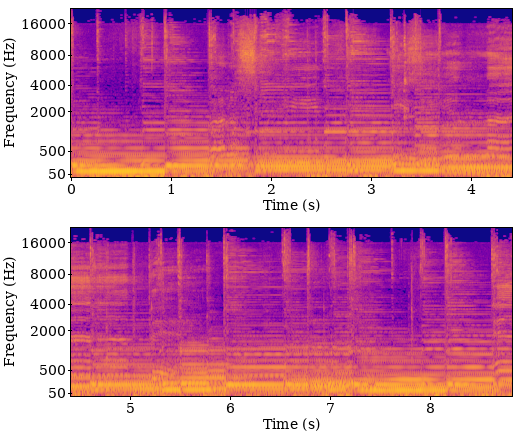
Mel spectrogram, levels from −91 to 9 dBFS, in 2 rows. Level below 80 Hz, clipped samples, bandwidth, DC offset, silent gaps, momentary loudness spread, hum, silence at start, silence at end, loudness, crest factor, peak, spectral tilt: -26 dBFS; under 0.1%; over 20 kHz; under 0.1%; none; 3 LU; none; 0 s; 0 s; -11 LUFS; 10 dB; 0 dBFS; -5.5 dB/octave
